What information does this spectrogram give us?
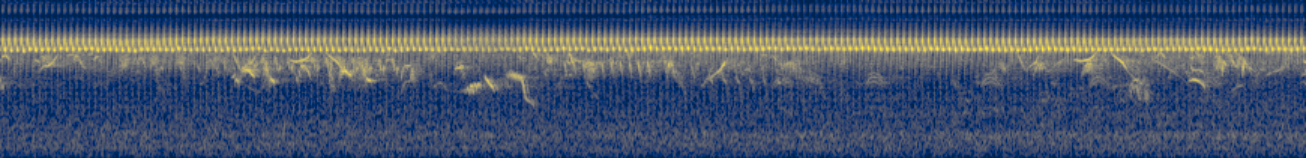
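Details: Common grasshopper warbler singing in Estonia: a continuous, high, insect-like reel holds one steady pitch throughout, while other birds add scattered chirps and short slurred whistles lower down.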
